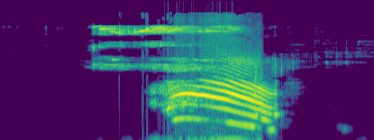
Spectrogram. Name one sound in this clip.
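A lion roars.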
